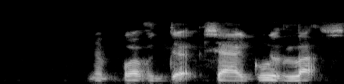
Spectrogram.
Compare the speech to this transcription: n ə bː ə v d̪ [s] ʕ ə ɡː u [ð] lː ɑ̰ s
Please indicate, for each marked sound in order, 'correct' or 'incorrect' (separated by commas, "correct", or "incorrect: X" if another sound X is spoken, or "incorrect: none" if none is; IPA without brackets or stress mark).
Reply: correct, correct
